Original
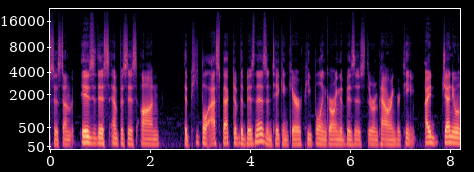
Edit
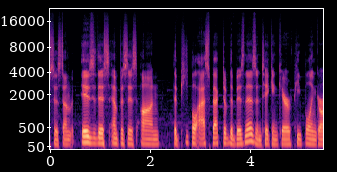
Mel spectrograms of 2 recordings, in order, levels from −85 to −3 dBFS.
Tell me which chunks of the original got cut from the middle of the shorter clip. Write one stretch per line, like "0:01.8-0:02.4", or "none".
0:02.3-0:02.5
